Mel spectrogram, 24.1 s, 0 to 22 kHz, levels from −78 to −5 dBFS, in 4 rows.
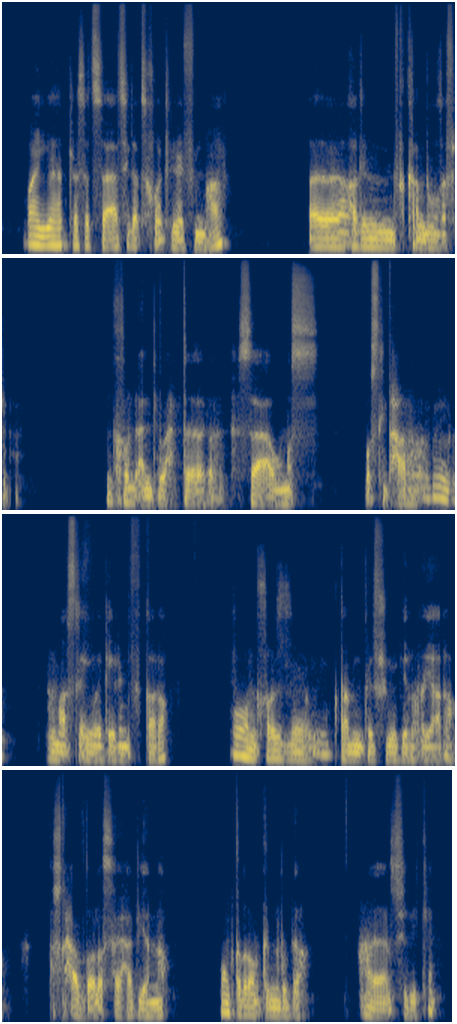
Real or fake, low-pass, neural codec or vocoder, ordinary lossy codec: fake; none; autoencoder, 48 kHz, 32 numbers a frame, DAC-VAE, trained on Japanese speech; none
